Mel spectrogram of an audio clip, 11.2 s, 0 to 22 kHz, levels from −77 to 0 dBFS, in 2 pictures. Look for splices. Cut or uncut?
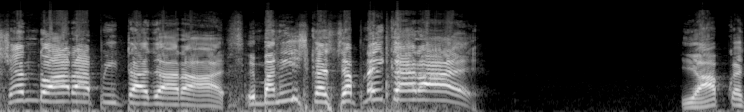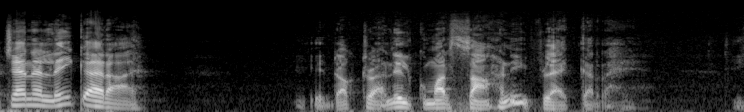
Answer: uncut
